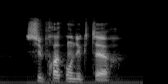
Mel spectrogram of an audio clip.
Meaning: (noun) superconductor; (adjective) superconducting
- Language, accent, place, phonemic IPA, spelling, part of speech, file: French, France, Lyon, /sy.pʁa.kɔ̃.dyk.tœʁ/, supraconducteur, noun / adjective, LL-Q150 (fra)-supraconducteur.wav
